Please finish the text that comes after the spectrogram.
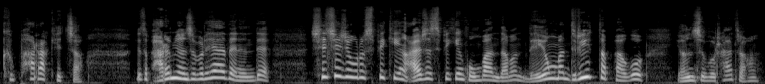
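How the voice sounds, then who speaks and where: A man's voice: high voice, no echo. A man giving a recorded lesson as an IELTS instructor, often stopping to ask his listeners rhetorical questions. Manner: lively teaching, frequent rhetorical questions. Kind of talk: recorded lecture.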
